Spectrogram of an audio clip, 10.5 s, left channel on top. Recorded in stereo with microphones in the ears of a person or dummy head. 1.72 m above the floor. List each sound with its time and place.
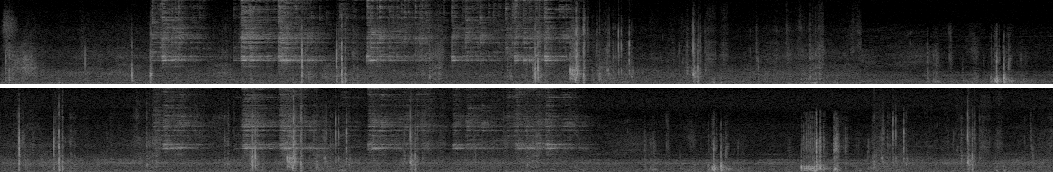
1.5 s a clink: 65° left (ahead or behind), 1.4 m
